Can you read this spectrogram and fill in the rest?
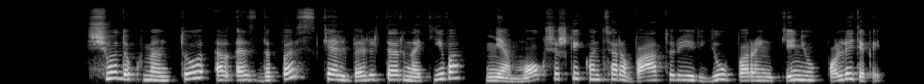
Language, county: Lithuanian, Šiauliai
